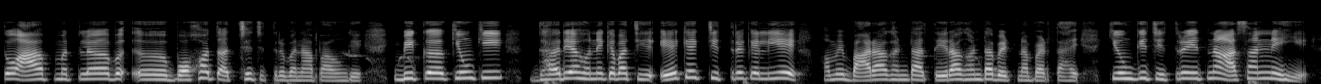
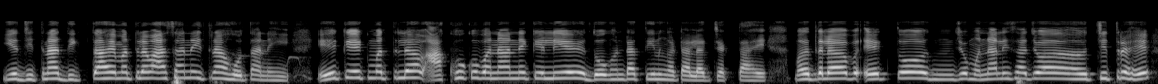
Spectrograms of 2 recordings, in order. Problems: background sounds at intervals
